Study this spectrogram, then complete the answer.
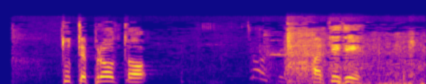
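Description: Starting gates clang open.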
